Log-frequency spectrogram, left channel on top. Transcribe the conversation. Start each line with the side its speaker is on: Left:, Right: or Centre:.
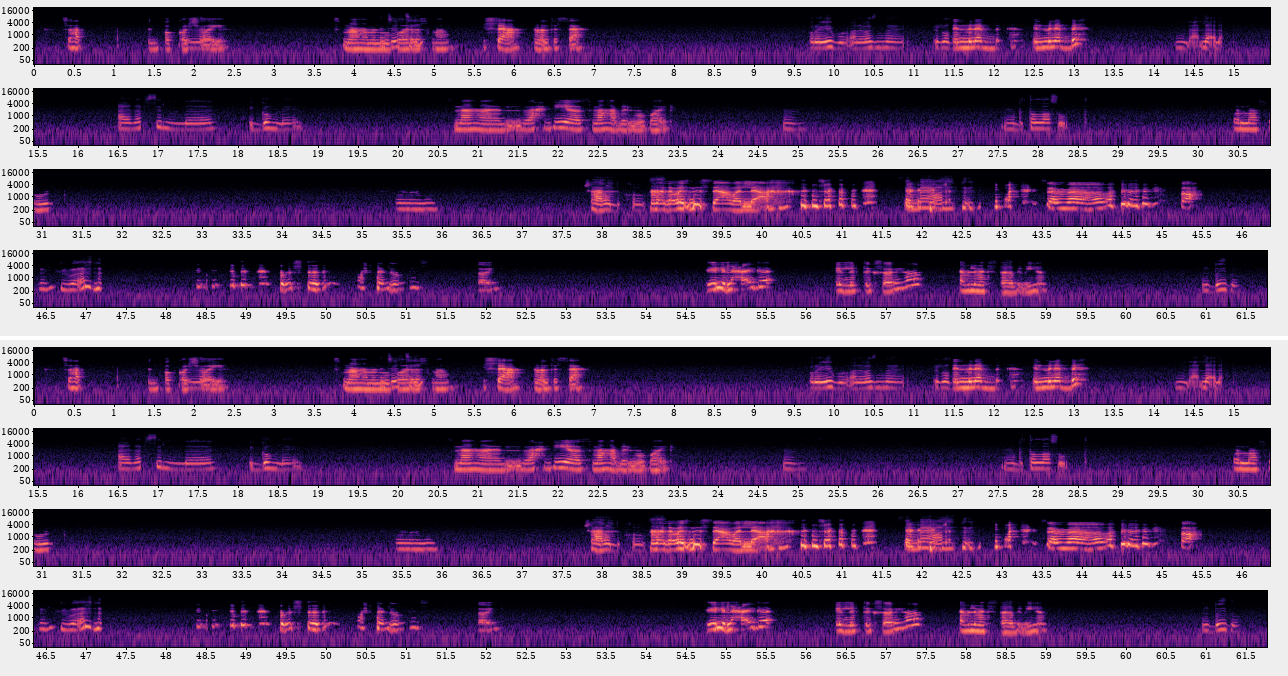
Right: ساعة نفكر
Left: لا
Right: شوية اسمعها من الموبايل
Left: انت قلتي ايه
Right: بسمعها الساعة انا قلت الساعة
Left: قريبة على وزن الرد
Right: المنبه المنبه
Left: لا لا لا على نفس ال- الجملة يعني
Right: اسمعها لوحدي او اسمعها بالموبايل
Left: امم بتطلع صوت
Right: طلع صوت مم، مش
Left: هقولك
Right: عارفة
Left: خلاص
Right: <laughs> على وزن الساعة ولاعة
Left: مهم.
Right: <laughs> مش عارفة.
Left: سماعة
Right: أكيد لا
Left: <laughs>
Right: سماعة <laughs> صح
Left: شفتي بقى
Right: <laughs> بس حلو ماشي طيب ايه الحاجة اللي بتكسريها قبل ما تستخدميها
Left: البيضة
